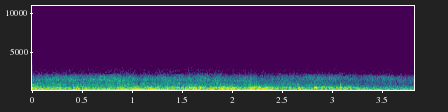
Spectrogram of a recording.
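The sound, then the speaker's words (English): A passenger plane arriving from Holland at an airport in North Sumatra on the Netherlands route between Europe and Java; its engines drone steadily, a dense low rumble with a faint humming tone, holding nearly constant loudness and easing off slightly toward the end. “Ah, there comes a passenger plane, all the way from Holland.”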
